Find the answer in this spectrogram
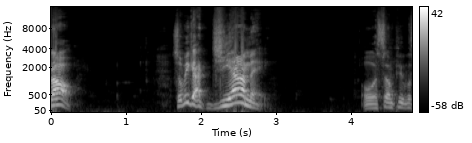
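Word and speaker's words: Gye Nyame: So we got Gye-Nyame, or some people say Gye-Nyame, or Gye-Nyame. You know what I'm saying? We say Gye-Nyame, right?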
